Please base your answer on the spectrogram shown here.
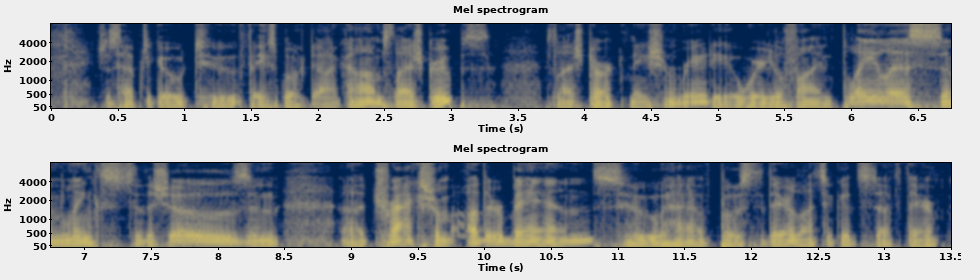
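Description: Low, mellow male radio DJ with lively intonation. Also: measured pace, vocal fry, dry recording, clean studio sound. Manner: conversational, informal. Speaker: radio DJ and show host. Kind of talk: casual music radio presenting, announcing tracks.

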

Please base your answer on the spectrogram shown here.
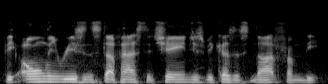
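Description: A man's voice: on the low side, fairly quick, dry recording, lo-fi sound. Man recapping an episode, filler-heavy. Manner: rambling, filler-heavy, animated retelling. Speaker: podcast host recapping a TV episode. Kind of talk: casual chat.

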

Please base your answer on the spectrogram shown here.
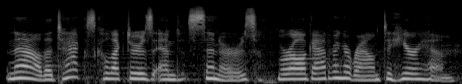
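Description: A woman reading a long Bible passage aloud in church, in a measured, clear way. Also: on the high side. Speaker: scripture reader. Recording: long reverb of a large hall.

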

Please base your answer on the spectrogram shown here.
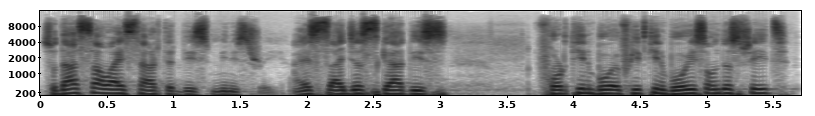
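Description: A man's voice: on the high side, fairly even intonation, normal speed, big-room sound. A young man from Ethiopia with an Ethiopian accent, speaking English as a second language while giving an earnest, plain-spoken testimony to a church. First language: Amharic. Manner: earnest, plain-spoken, self-correcting, joking about his accent.

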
